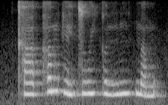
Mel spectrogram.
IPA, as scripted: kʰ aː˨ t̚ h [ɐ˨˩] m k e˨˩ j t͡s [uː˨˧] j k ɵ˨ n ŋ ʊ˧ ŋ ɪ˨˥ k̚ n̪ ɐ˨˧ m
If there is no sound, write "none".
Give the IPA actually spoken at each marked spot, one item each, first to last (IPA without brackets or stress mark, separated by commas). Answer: ɐ˥, uː˨˧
